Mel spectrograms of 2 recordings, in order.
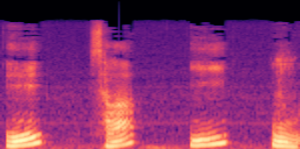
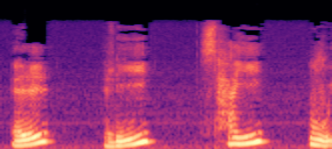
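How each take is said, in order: First: 에, 사, 이, 우 in four detached beats; vowels read separately. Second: 엘, 리, 사이, 우 in four beats, 사이 joined; teacher's measured 엘, 리, 사이, 우; syllable-by-syllable reading. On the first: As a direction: pause between 사 and 이, no gliding. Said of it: "이렇게 읽어야 되는 것이죠". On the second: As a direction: pause after each unit, keep 사이 as one. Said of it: "이렇게 읽어야 되는 거죠". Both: Shown as a demonstration.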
